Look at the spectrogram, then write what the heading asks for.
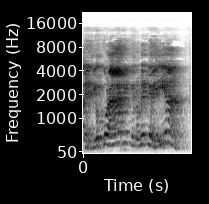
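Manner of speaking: ordinary talk, nothing marked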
